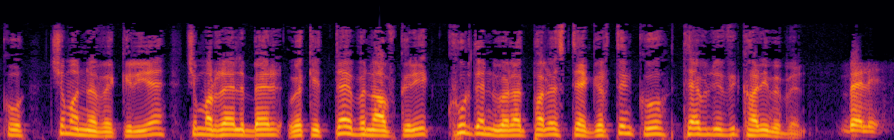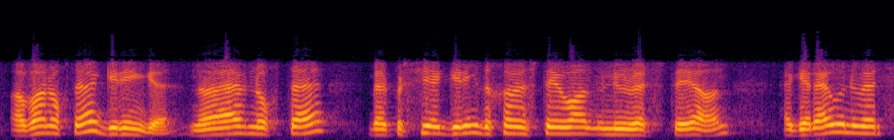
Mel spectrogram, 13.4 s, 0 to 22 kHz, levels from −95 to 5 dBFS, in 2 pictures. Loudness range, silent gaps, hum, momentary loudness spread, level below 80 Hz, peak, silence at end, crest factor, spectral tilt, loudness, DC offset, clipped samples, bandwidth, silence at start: 2 LU; none; none; 6 LU; -50 dBFS; 0 dBFS; 0.1 s; 14 dB; -7 dB/octave; -14 LUFS; under 0.1%; under 0.1%; 11 kHz; 0.05 s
